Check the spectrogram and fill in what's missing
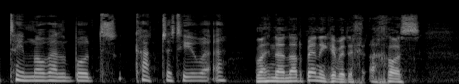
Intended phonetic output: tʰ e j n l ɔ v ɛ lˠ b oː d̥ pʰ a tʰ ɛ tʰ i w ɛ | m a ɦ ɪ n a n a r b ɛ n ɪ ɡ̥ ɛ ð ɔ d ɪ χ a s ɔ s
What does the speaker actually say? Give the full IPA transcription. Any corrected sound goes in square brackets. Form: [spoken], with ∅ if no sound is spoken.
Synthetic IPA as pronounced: tʰ e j [m] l ɔ v ɛ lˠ b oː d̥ [kʰ] a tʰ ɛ tʰ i w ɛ | m a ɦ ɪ n a n a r b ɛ n ɪ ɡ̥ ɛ [v] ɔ d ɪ χ a [χ] ɔ s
